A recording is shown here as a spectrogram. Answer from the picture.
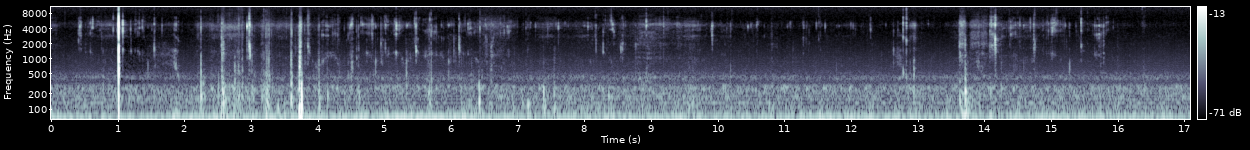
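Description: Close-up chewing: wet, crunchy mouth clicks going on through most of the stretch, with a sharp click about a second in and a knock a little before four seconds.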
